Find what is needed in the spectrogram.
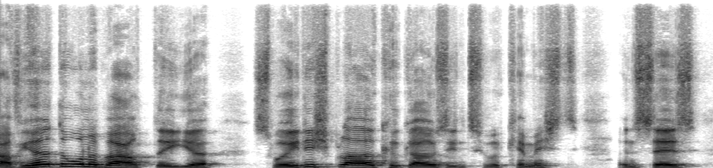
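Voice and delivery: lifted, lilting Brummie voice; Brummie accent. Shown as a demonstration. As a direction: joke told in a put-on Brummie accent. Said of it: "do a Brummie accent version".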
